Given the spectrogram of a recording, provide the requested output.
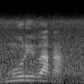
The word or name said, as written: muriwaka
